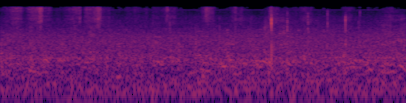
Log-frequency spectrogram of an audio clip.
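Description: Stadium background ambience: indistinct distant voices over a steady hiss, with a few faint clicks.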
